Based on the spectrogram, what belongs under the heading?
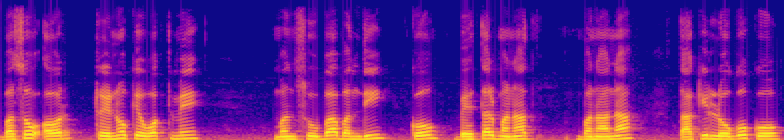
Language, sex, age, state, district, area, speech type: Urdu, male, 18-30, Uttar Pradesh, Balrampur, rural, spontaneous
